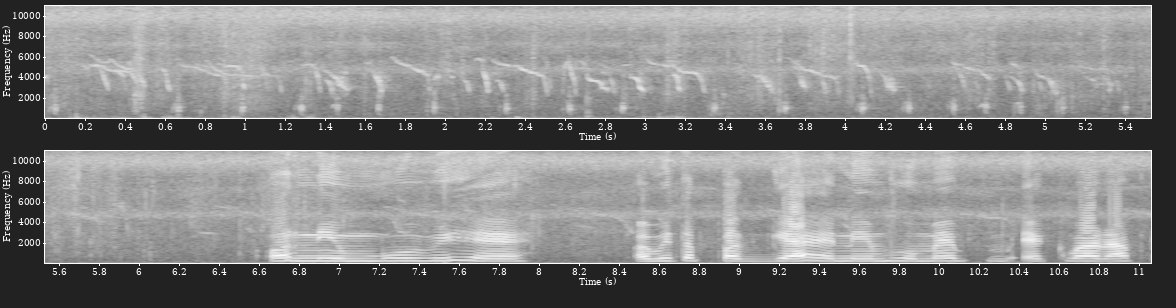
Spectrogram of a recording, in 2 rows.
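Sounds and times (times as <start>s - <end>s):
footsteps through vegetation: 0.0s - 8.4s
birds chirping: 0.0s - 11.0s.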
